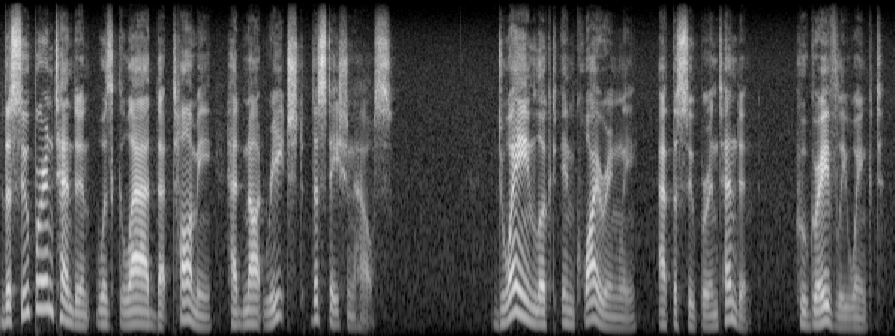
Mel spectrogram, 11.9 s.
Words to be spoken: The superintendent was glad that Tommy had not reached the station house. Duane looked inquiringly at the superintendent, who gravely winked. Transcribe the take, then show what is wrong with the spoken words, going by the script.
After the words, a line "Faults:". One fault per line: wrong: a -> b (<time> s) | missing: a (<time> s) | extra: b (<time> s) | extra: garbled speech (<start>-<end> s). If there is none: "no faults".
The superintendent was glad that Tommy had not reached the station house. Duane looked inquiringly at the superintendent, who gravely winked.
Faults:
no faults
